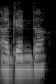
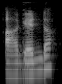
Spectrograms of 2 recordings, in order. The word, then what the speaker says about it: Agenda: So it's the agenda. Again, the spelling is the same, but the pronunciation is different. So it's agenda and not agenda or agenda in German.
